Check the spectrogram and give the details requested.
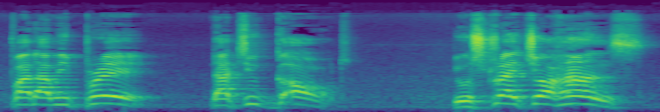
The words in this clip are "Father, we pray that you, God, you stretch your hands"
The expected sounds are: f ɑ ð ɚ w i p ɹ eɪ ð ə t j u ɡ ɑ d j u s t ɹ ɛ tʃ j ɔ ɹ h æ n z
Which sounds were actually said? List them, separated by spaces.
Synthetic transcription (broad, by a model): f ɑ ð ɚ w i p ɹ eɪ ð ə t j u ɡ ɑ d j u s t ɹ ɛ tʃ j ɔ h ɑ n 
